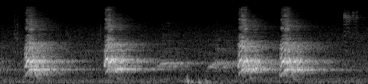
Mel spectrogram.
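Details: Samoyed giving four sharp, bright barks, two spaced about a second apart, then a close pair near the end, over light background hiss.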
